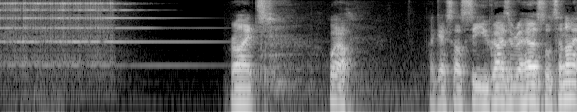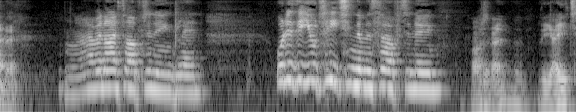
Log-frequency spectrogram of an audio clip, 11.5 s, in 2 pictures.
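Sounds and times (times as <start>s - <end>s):
school bell ringing: 0.0s - 2.4s
speech: 2.3s - 3.6s, 4.3s - 11.5s.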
